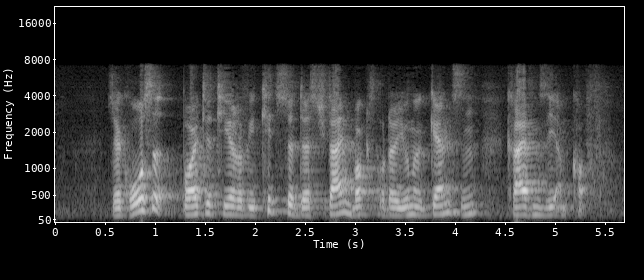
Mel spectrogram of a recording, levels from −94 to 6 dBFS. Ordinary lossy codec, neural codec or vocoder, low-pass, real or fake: none; codec, 16 kHz in and 24 kHz out, 1 kbps, XY-Tokenizer; 7.2 kHz; fake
